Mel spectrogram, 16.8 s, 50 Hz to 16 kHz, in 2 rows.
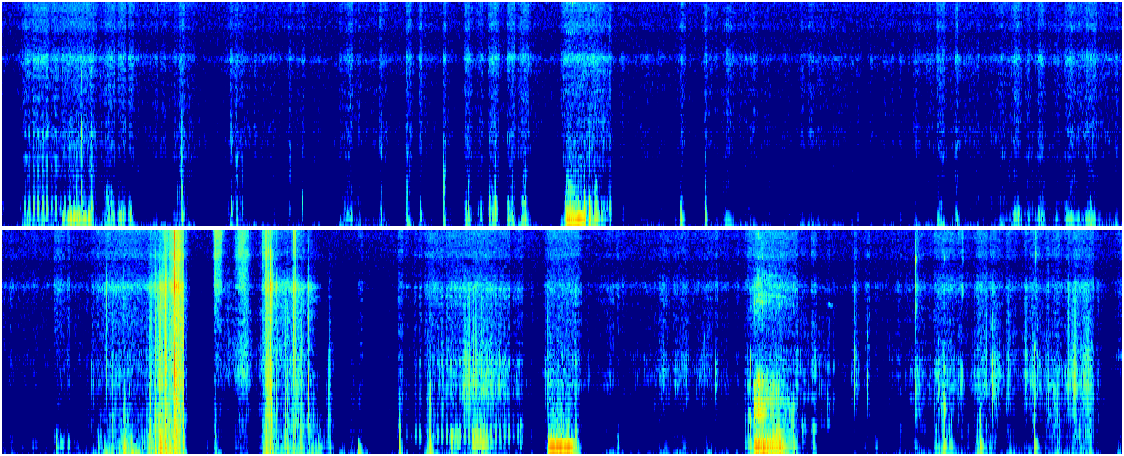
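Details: Low gurgling and rumbling bowel sounds in irregular bursts from an empty stomach after 24 hours without eating: borborygmi, stomach rumbling.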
